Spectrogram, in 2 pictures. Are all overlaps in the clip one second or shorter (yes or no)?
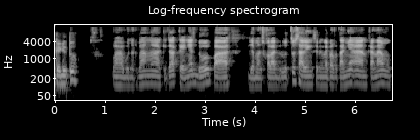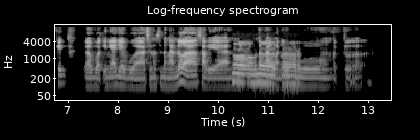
no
